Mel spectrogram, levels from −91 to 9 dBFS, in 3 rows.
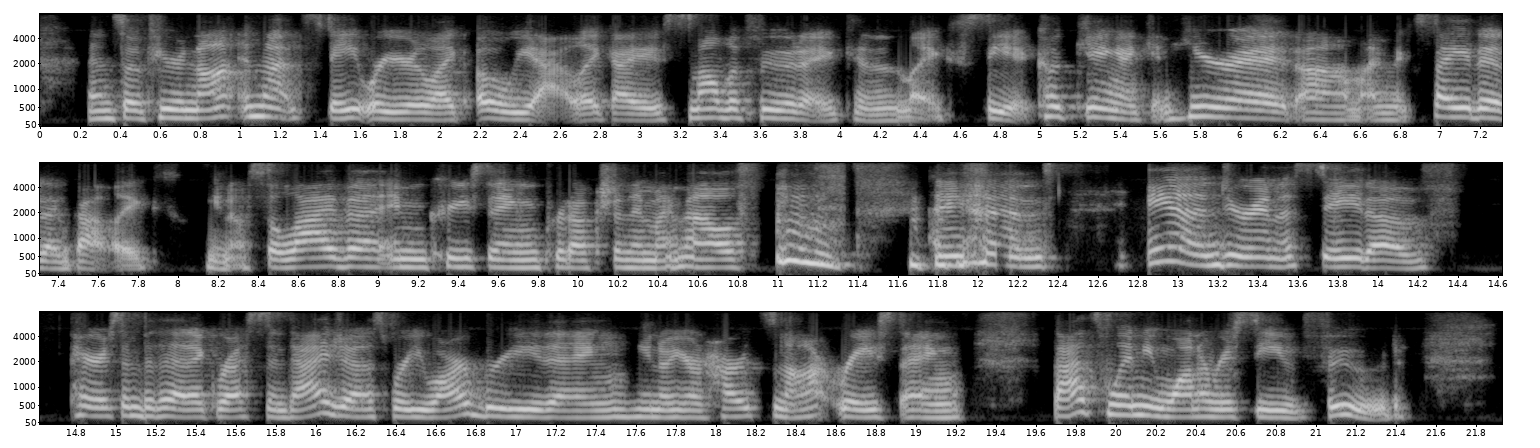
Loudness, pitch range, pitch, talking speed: -17 LUFS, 195-245 Hz, 215 Hz, 190 wpm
